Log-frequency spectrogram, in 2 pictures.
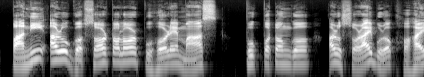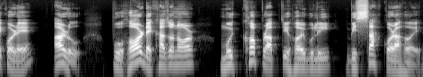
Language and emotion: Assamese, neutral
